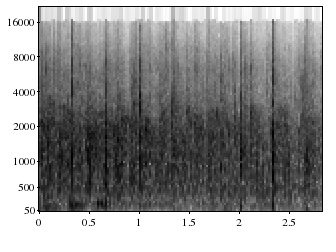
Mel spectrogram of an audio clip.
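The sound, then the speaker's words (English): An audience claps steadily for everyone who took part, a dense mix of many hands with sharp individual claps popping out of the wash, sustained and fairly loud with no one speaking. “Firstly, thank you guys so much for the participation and the big round of applause to everyone.”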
